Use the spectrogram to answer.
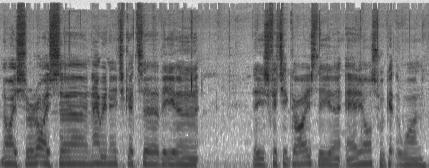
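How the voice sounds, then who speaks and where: A slightly high voice, a bit slow and flat in delivery, comes with a little hiss or hum on the handheld camera mic. The speaker, an English vlogger, still talks to viewers in a chatty, colloquial, matey way as he works on a radio installation in and around his parked campervan.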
